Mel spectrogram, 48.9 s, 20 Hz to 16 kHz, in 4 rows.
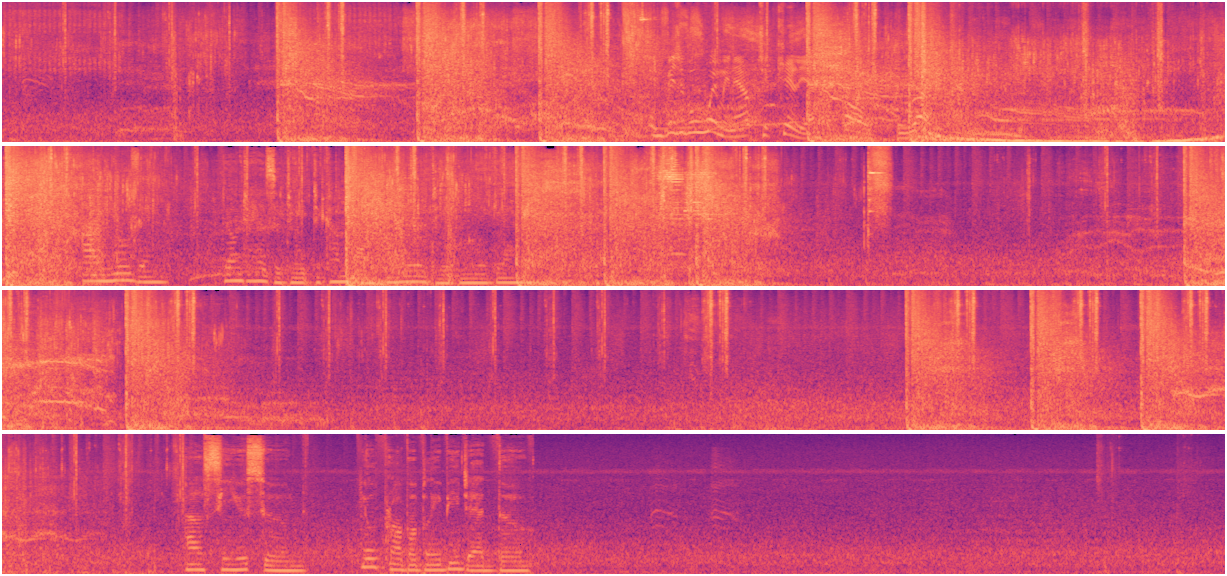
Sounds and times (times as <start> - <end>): Speech: 13.0 - 17.4, 38.5 - 42.0.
